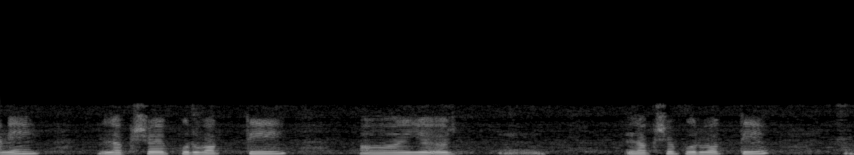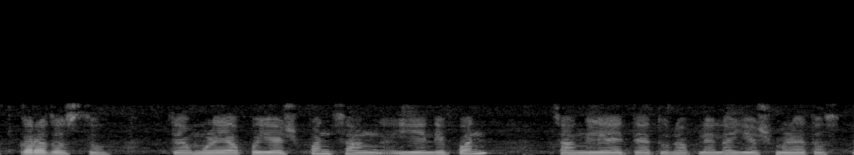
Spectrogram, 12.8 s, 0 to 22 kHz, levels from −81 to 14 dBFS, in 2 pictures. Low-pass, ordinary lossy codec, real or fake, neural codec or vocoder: 7.2 kHz; none; real; none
